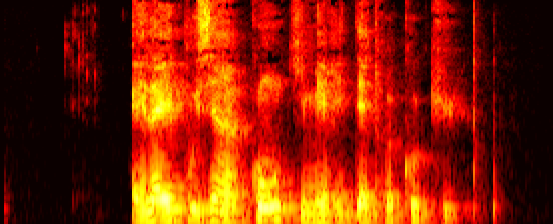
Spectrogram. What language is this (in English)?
French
